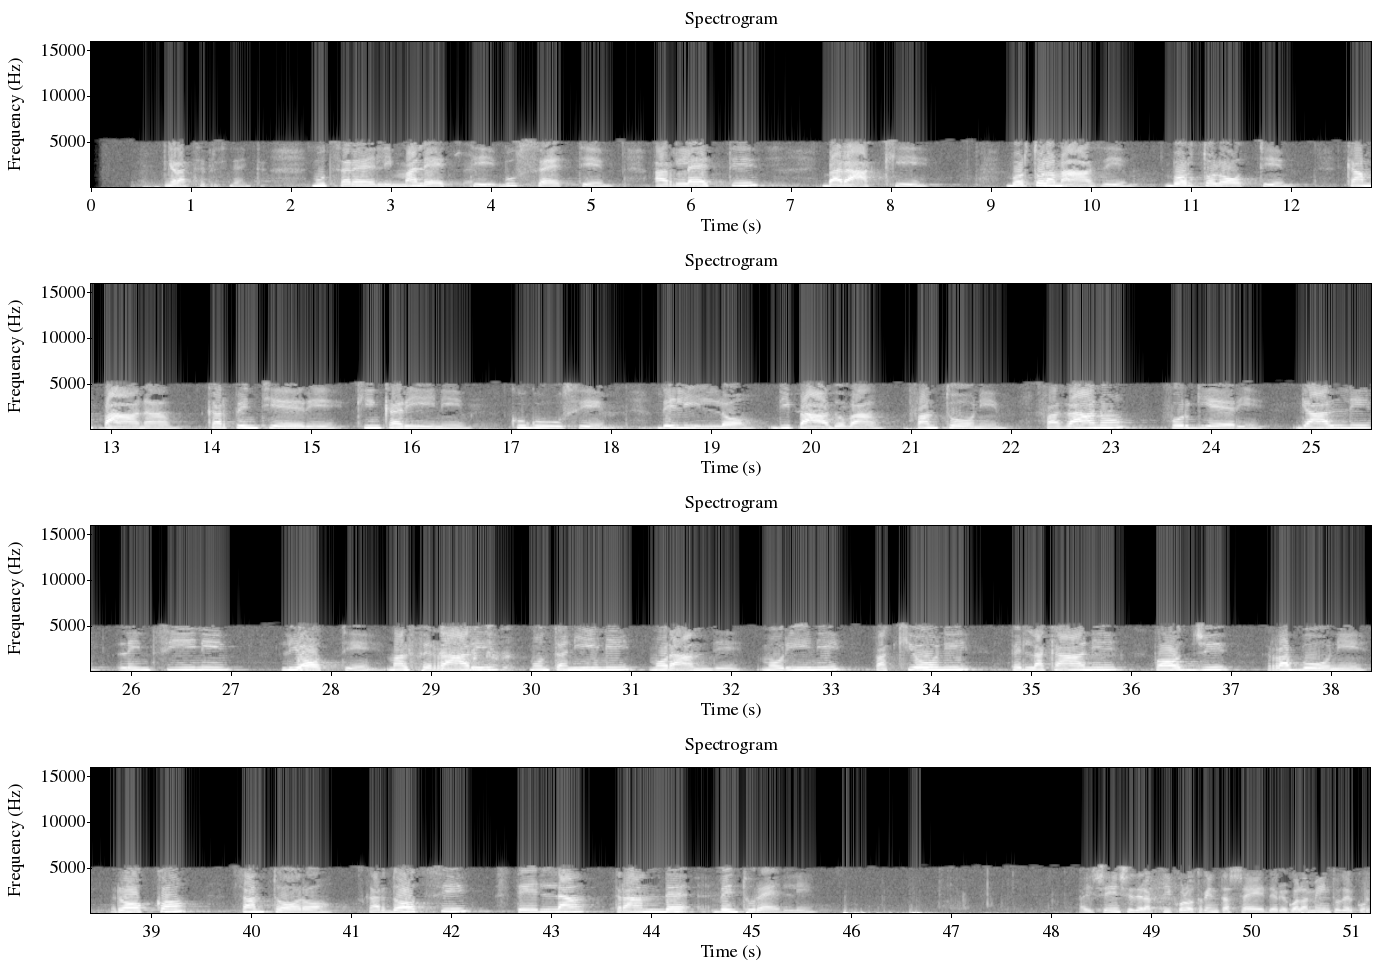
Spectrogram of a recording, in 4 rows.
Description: Seduta del 26 gennaio. Appello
